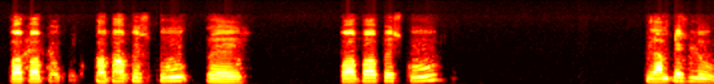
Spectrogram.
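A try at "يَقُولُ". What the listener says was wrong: না, দুটো অক্ষর একসাথে মিলে নেন। ইয়া জাবার ইয়া, কফ ওয়াও পেশ কু, ইয়াকু। তারপরে লামটা পড়েন, লাম র পেশ লুর, ইয়াকুলুর।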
